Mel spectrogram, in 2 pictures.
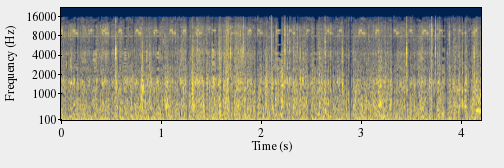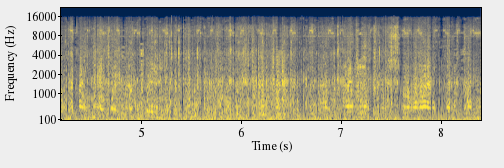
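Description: Tyres rumble steadily over a gravel road.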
